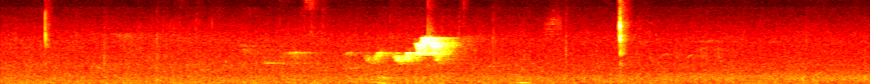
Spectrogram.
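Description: Quiet woodland creek ambience with a short bird call about four seconds in. A faint sharp click comes near the start and a louder one about six seconds in.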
